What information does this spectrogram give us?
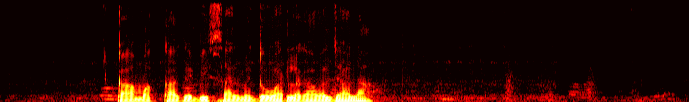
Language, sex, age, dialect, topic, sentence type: Magahi, male, 18-24, Western, agriculture, question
